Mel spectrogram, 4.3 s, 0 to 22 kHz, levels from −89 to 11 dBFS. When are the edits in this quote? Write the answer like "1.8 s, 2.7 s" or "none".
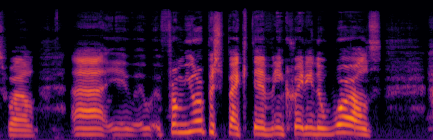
2.7 s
